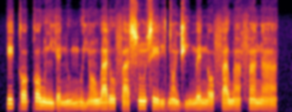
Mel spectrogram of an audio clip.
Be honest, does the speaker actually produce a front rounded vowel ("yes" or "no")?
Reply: no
